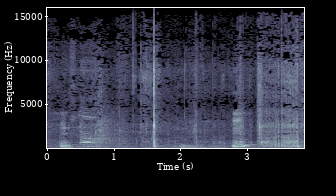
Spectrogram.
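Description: Tape peels and crackles off a cardboard box.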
